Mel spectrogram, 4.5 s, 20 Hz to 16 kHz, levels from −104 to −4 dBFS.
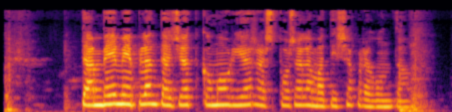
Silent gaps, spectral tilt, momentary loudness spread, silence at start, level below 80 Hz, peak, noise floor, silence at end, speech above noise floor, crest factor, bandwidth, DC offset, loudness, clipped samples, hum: none; -4 dB/octave; 16 LU; 0.05 s; -44 dBFS; -2 dBFS; -45 dBFS; 0.25 s; 30 dB; 16 dB; 11.5 kHz; under 0.1%; -15 LUFS; under 0.1%; none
